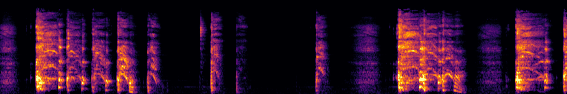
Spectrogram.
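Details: Adult coughing fit from a throat tickle, suspected due to cat hair: run of harsh, repeated coughs with short gasping breaths between.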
